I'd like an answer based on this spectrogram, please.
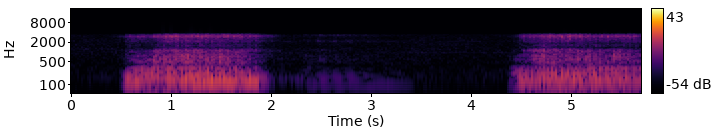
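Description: Loud, coarse rattling snores on the in-breath with a softer out-breath between them, typical of heavy snoring in sleep.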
